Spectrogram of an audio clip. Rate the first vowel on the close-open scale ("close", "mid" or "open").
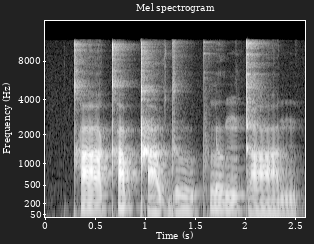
open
